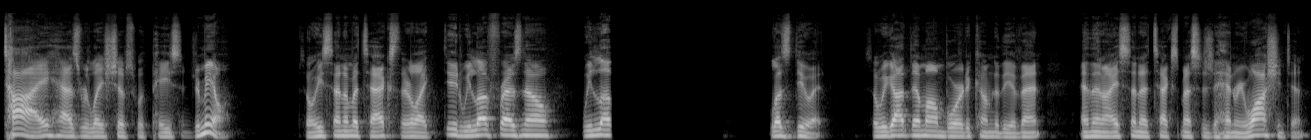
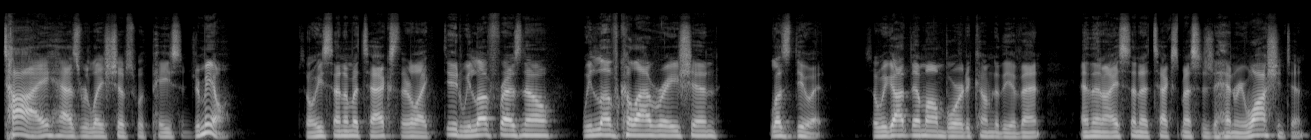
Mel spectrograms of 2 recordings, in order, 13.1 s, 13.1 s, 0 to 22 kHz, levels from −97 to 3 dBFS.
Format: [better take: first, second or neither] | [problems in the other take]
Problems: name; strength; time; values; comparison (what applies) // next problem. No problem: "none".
second | audio cutting out; at 6 s for 1 s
